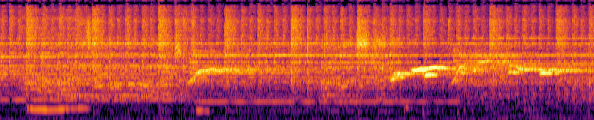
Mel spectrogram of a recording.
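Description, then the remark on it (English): Someone whistles in a few short, wavering phrases, the pitch sliding up and holding between brief pauses, with no talking. “I can't whistle.”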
